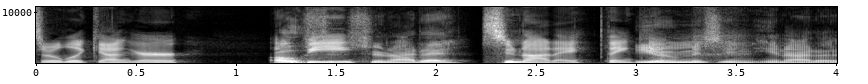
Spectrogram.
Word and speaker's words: Tsunade: Like, oh, actually, Sonatas.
